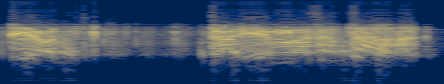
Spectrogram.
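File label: Korean damaged pilot mood med, speech; War Thunder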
